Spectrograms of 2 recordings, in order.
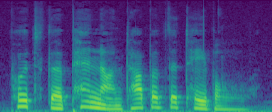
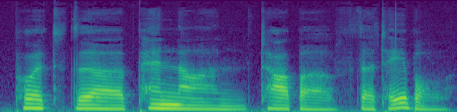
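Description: First: The sentence is said quickly. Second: The sentence is said slowly. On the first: "Then slowly increase the speed" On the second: "Start slowly, like this"

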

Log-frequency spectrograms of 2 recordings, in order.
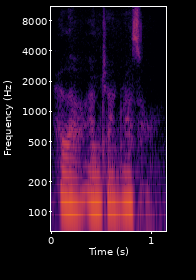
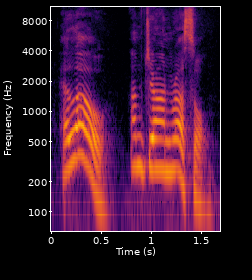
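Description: First: The voice is quiet and low. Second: The voice is loud and strong. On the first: The speaker sounds unsure and is hard to understand. The speaker calls it wrong. "No, my volume was low" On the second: The speaker sounds confident. The speaker calls it right. "My speaking was much louder and much more confident"

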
